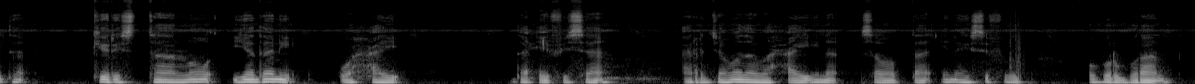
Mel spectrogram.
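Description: From 10.10 to 10.25 s, loose connector crackle: a dirty contact chops the speech, heard as scratchy bursts, with jagged spikes and broadband vertical streaks.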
